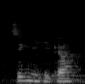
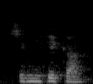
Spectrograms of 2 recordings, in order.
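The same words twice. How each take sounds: Both takes have the same delivery.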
